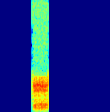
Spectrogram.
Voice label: PS TAC, p25

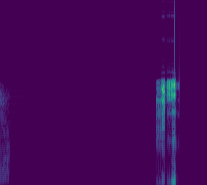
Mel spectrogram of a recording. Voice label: Police North District Tac 1, p25; Raleigh; wake

